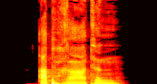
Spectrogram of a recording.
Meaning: to discourage, dissuade
- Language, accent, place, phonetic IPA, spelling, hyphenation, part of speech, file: German, Germany, Berlin, [ˈapˌʁaːtən], abraten, ab‧ra‧ten, verb, De-abraten.ogg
